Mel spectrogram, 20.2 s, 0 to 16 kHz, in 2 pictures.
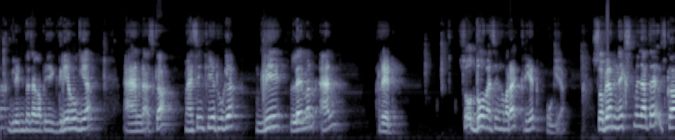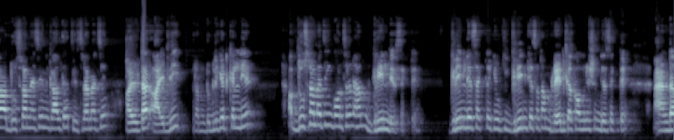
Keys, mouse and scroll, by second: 0.7 i, 1.4 click, 2.2 alt+BackSpace, 2.6 ctrl+d, 7.1 ctrl+v, 7.4 ctrl+space, 7.6 ctrl+click, 8.7 d, 8.7 Return, 10.7 click, 12.9 alt+i, 13.0 alt+d, 13.3 Return, 14.3 ctrl+space.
